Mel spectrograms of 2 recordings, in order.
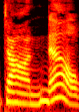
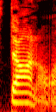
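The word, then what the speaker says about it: Donnell: dreams often is not as for that Don Nell woman she'll get no Don nelling from me I can assure you the name is Donal and always has been the woman is crazy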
